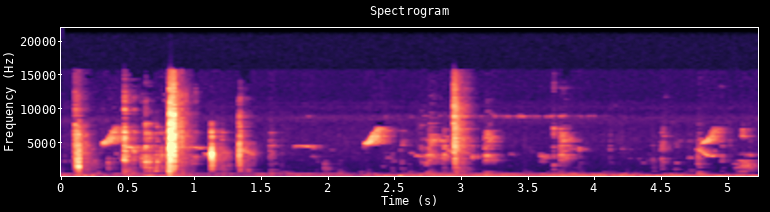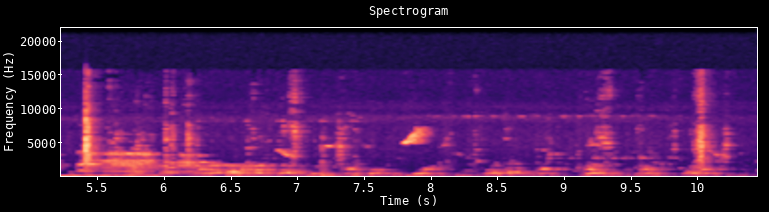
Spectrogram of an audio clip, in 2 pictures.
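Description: Sharp clicks of gear being handled in the first second or so, followed from about halfway through by a bird calling in a run of short repeated notes.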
